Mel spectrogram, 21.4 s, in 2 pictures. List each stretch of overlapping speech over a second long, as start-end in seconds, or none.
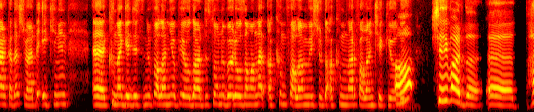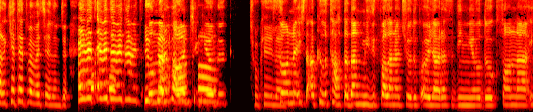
13.6-15.0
